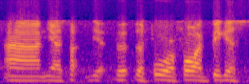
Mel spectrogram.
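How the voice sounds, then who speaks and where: Muffled, higher-voiced Australian man talking sport. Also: little pitch movement, a little fast. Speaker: sports correspondent. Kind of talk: live radio sports interview chat. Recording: muffled, low-fi line with faint noise.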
